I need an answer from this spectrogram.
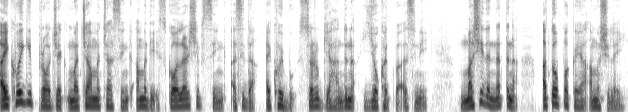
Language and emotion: Manipuri, neutral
